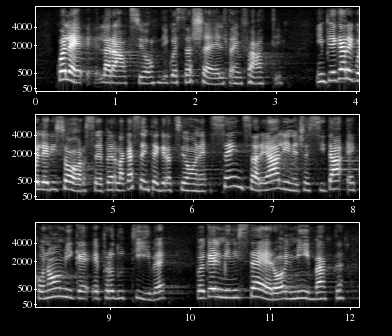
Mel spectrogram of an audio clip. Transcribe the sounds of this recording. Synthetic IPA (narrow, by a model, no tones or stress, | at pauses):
kwalɛlaɾat̪sːjod̪ikwest̪aʃːelt̪aiɱfat̪ːi | impjeɡaːɾekwelːeɾisorseperlakasːaint̪eɡɾat̪sːjoːnesɛnt̪saɾeaːlinet͡ʃesːit̪aʔekonɔːmikeʔepːɾod̪ut̪ːiːve | pojkeilminist̪ɛːɾoilmibak̚t̪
